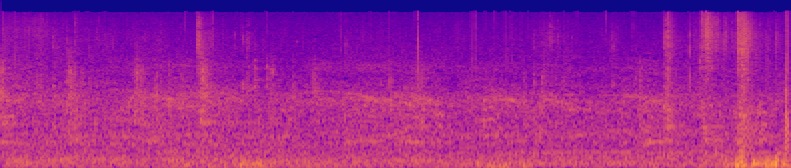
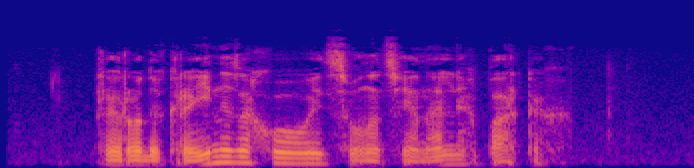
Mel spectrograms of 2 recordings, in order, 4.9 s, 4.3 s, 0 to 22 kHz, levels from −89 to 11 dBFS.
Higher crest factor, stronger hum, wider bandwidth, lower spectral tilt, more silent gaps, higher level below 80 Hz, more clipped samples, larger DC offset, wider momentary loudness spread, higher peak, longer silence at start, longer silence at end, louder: first, 24 dB vs 18 dB; neither; first, 17 kHz vs 9 kHz; second, -4 dB/octave vs -5.5 dB/octave; neither; first, -36 dBFS vs -66 dBFS; neither; neither; about the same, 8 LU vs 9 LU; first, 0 dBFS vs -6 dBFS; second, 0 s vs 0.6 s; second, 0 s vs 0.8 s; about the same, -25 LUFS vs -23 LUFS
